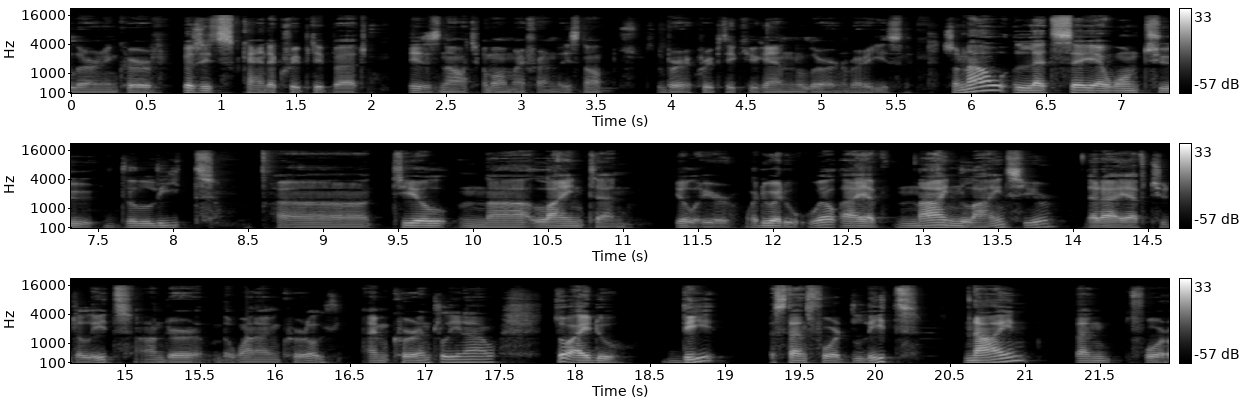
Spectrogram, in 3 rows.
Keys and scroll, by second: 18.8 d, 20.7 9.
